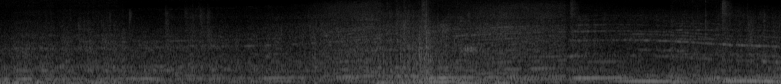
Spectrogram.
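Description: Race car in Assetto Corsa Competizione pulling out of the pit lane on cold tyres with low pressure, a steady close engine drone with rising and falling revs and whining harmonics throughout, no talk.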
